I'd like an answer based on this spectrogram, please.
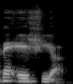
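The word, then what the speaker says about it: Asia: सुने किसी नेटिव से तो वो बोलेगा ए और फिर या एज एजा एशिया जो है वो नहीं होगा एजा होगा एशिया वर्ड गलत है ठीक है कि अब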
